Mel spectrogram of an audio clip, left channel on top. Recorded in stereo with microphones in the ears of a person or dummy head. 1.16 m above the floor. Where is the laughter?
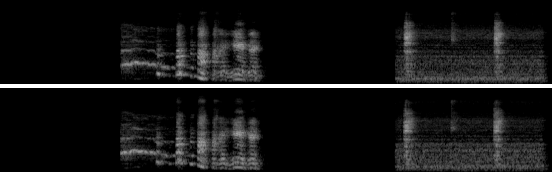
40° right (ahead or behind), 0.9 m.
